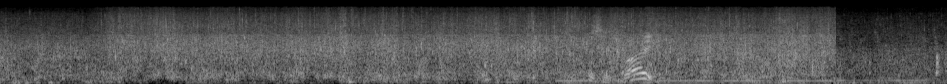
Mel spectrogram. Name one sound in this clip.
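Water splashes and rushes along a moving boat's hull.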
